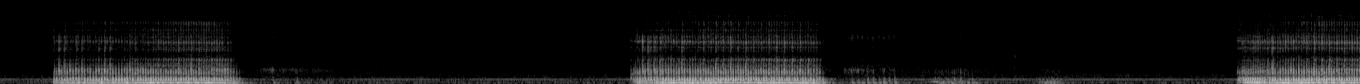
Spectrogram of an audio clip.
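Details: Loud snoring from Kuu-chan, an elderly 13-year-old female Bulldog: three deep, raspy two-second snores spaced about six seconds apart, with softer snuffling breaths between them and a constant low background hum.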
